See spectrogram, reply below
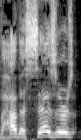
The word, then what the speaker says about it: Hadadezer: "And they came to Elam, and Sobak, the commander of Hadadezer's army." Did I say that correctly? Hadadezer. Yeah, Hadadezer's Yeah, I was very close.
